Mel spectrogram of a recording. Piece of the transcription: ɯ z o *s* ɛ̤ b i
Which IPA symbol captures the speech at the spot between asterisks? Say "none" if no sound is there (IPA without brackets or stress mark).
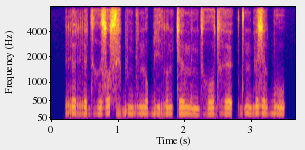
s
